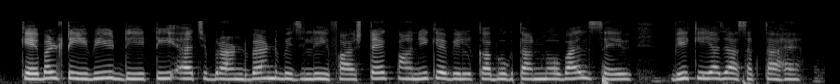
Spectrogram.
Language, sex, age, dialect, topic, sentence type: Hindi, female, 18-24, Hindustani Malvi Khadi Boli, banking, statement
